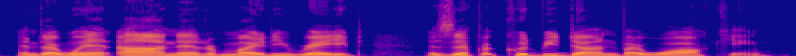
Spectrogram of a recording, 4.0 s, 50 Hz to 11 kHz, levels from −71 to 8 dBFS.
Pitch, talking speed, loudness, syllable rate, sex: 170 Hz, 240 wpm, -17 LUFS, 5.2 syllables/s, female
